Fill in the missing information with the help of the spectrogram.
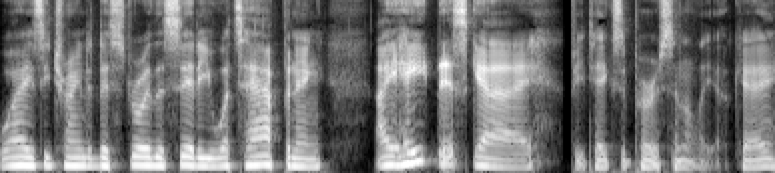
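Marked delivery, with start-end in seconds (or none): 0.0-4.0 put-on angry voice. Retelling a show's fight scene, quoting Robin: imitating Robin getting mad. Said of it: "Robin's getting real mad 'cause he's like".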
